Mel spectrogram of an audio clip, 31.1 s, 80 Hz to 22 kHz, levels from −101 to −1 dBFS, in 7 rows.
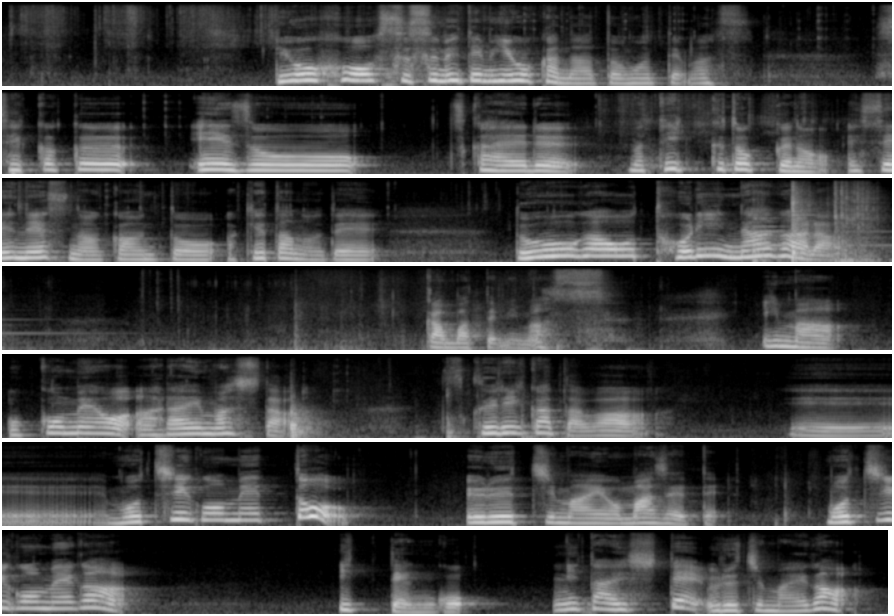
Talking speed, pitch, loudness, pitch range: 210 characters per minute, 235 Hz, -28 LUFS, 195-270 Hz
